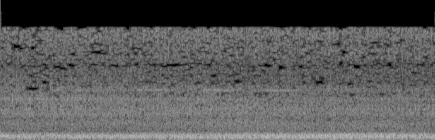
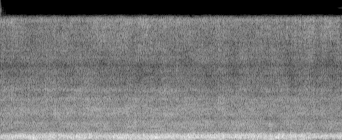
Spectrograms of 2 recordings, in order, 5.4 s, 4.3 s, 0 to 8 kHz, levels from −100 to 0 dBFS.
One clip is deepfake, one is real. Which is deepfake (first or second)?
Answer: second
